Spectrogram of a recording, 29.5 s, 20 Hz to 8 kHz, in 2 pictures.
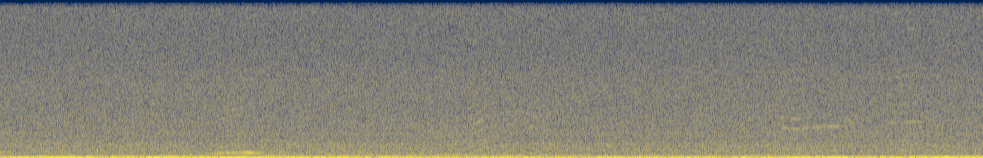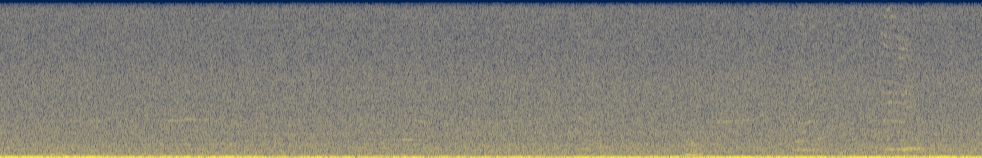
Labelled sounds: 12.3	12.6	humpback whale, 1.6 to 1.7 kHz
28.0	28.3	humpback whale, 2.8 to 2.9 kHz

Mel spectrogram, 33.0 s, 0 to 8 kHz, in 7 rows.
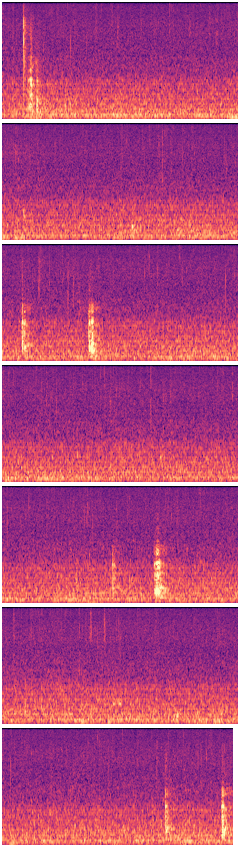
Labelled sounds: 32.7	32.9	croaking sound likely from a nearby submerged object, 1.3 to 1.7 kHz

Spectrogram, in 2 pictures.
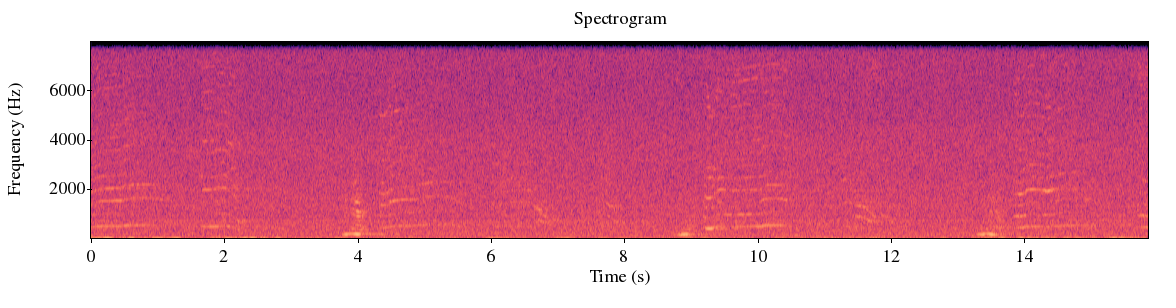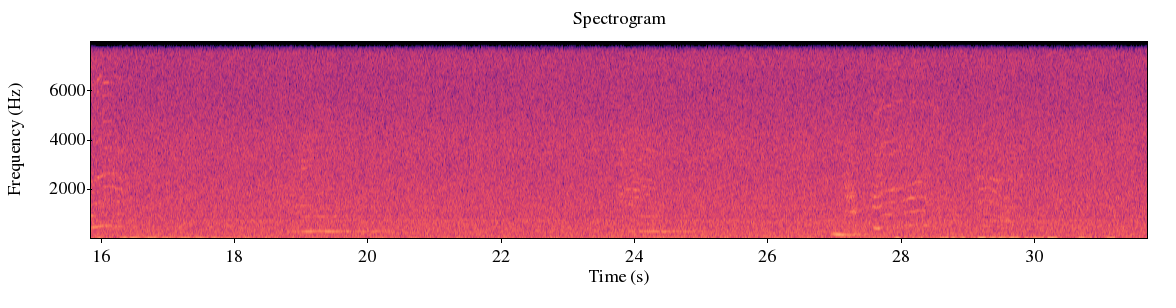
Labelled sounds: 0.0	0.9	humpback whale, 1.5 to 2.2 kHz
3.8	4.9	humpback whale, 0.86 to 5.3 kHz
6.6	6.9	humpback whale, 0.86 to 1.3 kHz
9.7	10.4	humpback whale, 2.1 to 6.6 kHz
11.4	11.7	humpback whale, 0.80 to 1.4 kHz
13.9	14.5	humpback whale, 1.7 to 2.1 kHz
16.0	16.4	humpback whale, 2.0 to 2.2 kHz
27.7	28.4	humpback whale, 1.1 to 2.1 kHz

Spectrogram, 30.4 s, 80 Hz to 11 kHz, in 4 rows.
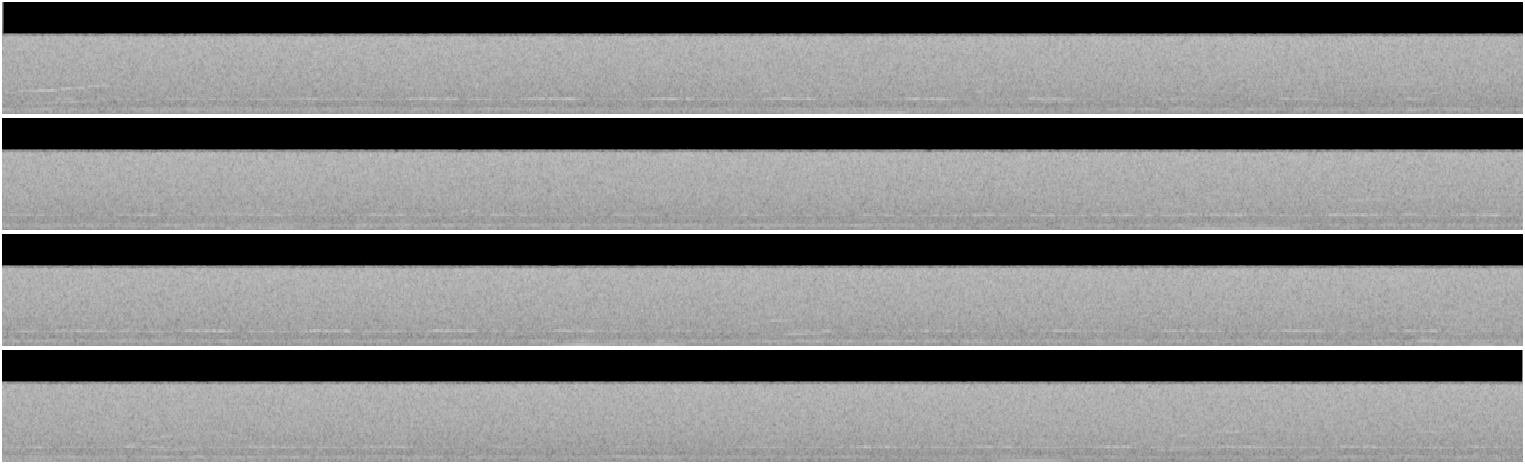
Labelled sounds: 0.1	0.6	humpback whale, 1.2 to 3.0 kHz
2.6	2.9	humpback whale, 1.4 to 1.7 kHz
16.1	16.4	humpback whale, 1.5 to 1.7 kHz
19.1	19.4	humpback whale, 1.2 to 1.5 kHz
23.6	23.8	humpback whale, 1.2 to 1.4 kHz
26.5	26.8	humpback whale, 1.5 to 1.6 kHz

